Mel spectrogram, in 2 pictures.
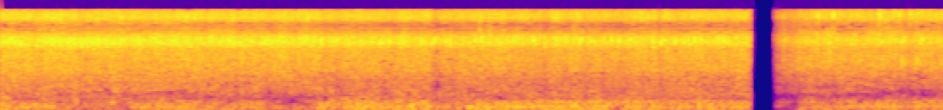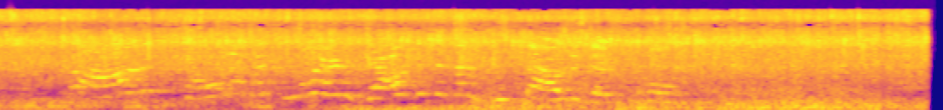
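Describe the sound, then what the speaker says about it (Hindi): Heavy rain pours steadily with strong gusting wind during a monsoon downpour, a loud, dense wash of noise that continues throughout, cut briefly by a short gap, with a voice talking over it. "मेघ जोर वर्षा होची पवन भी जोर होची"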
